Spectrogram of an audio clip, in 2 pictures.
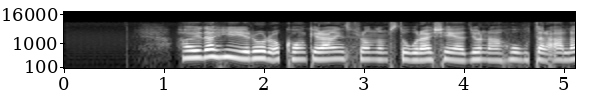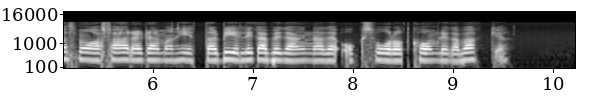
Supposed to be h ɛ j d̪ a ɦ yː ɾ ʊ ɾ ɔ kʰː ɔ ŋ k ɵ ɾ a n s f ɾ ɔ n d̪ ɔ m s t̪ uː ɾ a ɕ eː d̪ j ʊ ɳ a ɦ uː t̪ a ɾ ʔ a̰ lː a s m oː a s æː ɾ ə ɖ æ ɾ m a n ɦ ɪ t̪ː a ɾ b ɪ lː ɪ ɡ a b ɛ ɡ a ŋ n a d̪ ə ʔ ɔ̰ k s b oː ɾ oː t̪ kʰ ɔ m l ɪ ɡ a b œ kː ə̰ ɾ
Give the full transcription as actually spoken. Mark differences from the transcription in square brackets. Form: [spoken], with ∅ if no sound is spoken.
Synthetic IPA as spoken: h [œ] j d̪ a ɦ yː ɾ ʊ ɾ ɔ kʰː ɔ ŋ k ɵ ɾ a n s f ɾ ɔ n d̪ ɔ m s t̪ uː ɾ a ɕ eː d̪ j ʊ ɳ a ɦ uː t̪ a ɾ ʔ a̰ lː a s m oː a [f] æː ɾ ə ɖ æ ɾ m a n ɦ ɪ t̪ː a ɾ b ɪ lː ɪ ɡ a b ɛ ɡ a ŋ n a d̪ ə ʔ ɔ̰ k s [v] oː ɾ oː t̪ kʰ ɔ m l ɪ ɡ a b œ kː ə̰ ɾ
